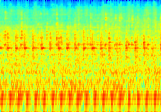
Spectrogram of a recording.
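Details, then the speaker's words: Polaris Ranger after engine rebuild following a bad cam, running warm with oil circulating: even, low thumping idle with steady beats and no knocks, ticks or grinding; sounds normal. "Oil looks to be circulating like it's supposed to."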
